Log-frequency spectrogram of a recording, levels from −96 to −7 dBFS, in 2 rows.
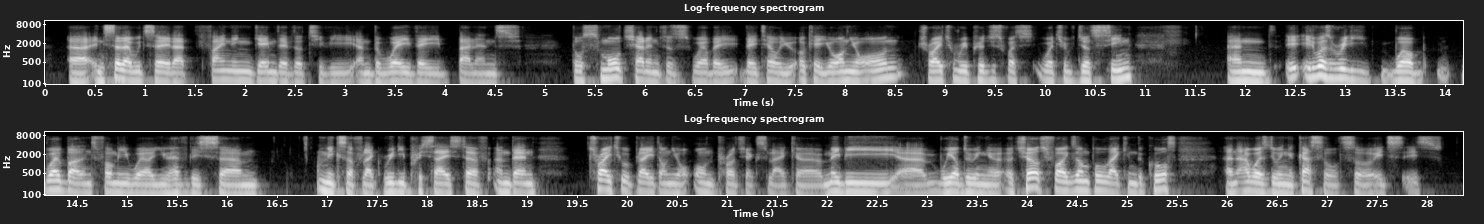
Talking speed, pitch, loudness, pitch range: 190 wpm, 120 Hz, -24 LUFS, 115-130 Hz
